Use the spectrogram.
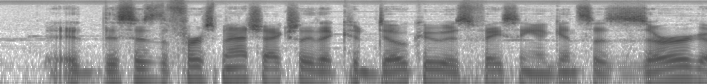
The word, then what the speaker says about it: KuDoKu: fight against the powerful GA.KuDoKu. The powerful. We're already terming him. He's powerful because his name rhymes with Goku. That's GA.KuDoKu.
